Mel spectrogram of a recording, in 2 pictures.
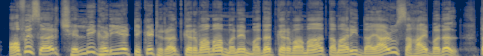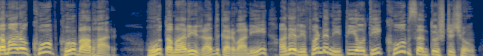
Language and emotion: Gujarati, happy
